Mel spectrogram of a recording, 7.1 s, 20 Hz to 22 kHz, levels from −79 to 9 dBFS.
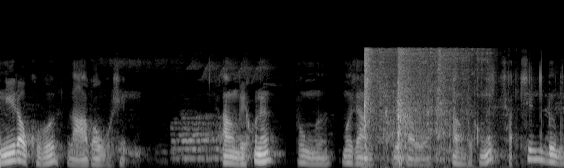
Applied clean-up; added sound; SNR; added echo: none; Shatter / Crushing; 2 dB; none.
